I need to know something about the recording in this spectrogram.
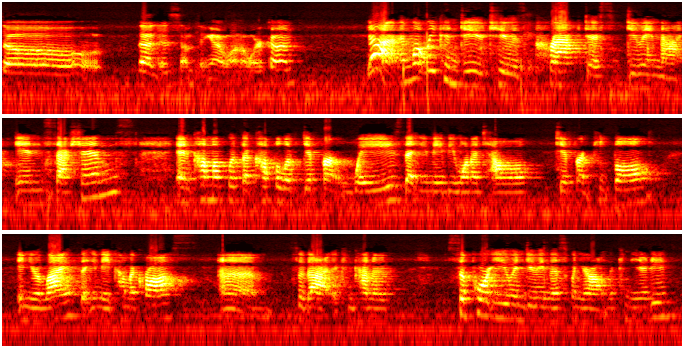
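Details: Adult woman speaking, role-played clinician; fluent speech.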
